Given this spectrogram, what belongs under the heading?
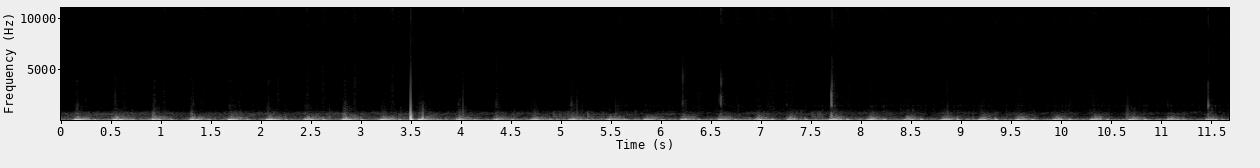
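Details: Heart sounds recorded with pressure against the chest after bathing: steady, rapid low thumping heartbeat, roughly 80 beats a minute.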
